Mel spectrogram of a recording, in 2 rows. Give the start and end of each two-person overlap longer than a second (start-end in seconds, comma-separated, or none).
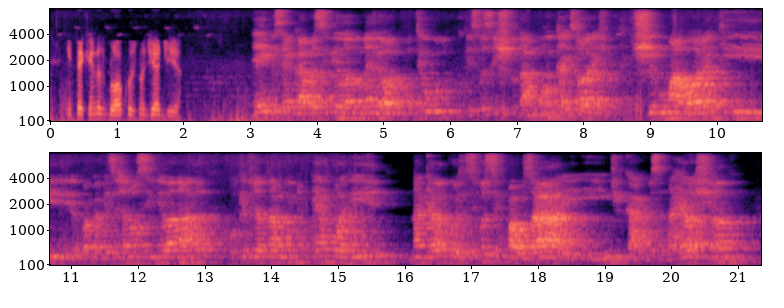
none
